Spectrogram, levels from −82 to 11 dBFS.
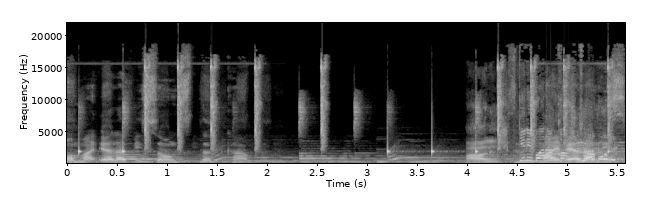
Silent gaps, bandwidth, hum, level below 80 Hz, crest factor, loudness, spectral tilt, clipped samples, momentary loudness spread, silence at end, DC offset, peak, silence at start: none; 19.5 kHz; none; -56 dBFS; 14 dB; -13 LUFS; -1.5 dB/octave; under 0.1%; 15 LU; 0 s; 0.1%; 0 dBFS; 0 s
